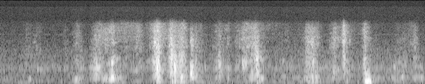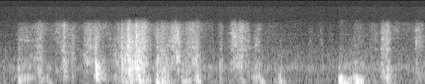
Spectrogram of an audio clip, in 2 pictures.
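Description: A man crumples packing wrap.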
